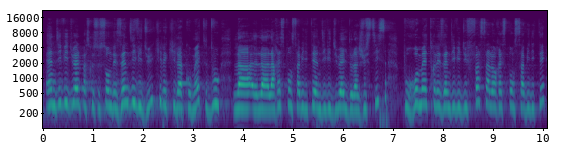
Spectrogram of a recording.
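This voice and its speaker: A woman moderating a panel discussion, measured and reflective, with some hesitant restarts. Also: sits high, darkish tone. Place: event hall. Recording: long reverb of a hall.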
